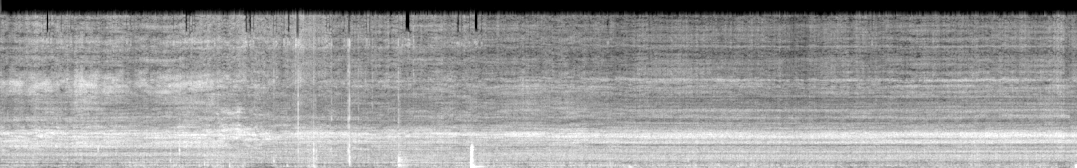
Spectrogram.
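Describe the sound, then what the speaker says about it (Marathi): Oil poured into a hot pan while cooking chicken gives a steady, broad sizzling hiss for the whole stretch, with a few faint clicks and one sharper knock partway through. "हे पहा आता मित्रांनो, तेल टाकत आहे."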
